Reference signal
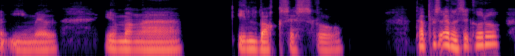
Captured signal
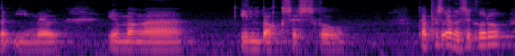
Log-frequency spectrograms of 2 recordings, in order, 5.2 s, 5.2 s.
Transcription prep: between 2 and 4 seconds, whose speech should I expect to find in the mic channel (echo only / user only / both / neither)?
echo only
